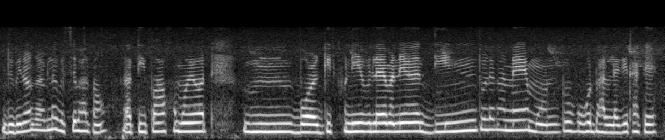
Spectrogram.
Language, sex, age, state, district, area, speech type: Assamese, female, 18-30, Assam, Lakhimpur, rural, spontaneous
